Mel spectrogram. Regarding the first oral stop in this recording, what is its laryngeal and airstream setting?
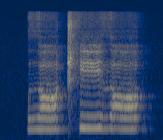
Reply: click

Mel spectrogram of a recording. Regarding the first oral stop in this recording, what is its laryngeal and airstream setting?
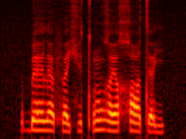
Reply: implosive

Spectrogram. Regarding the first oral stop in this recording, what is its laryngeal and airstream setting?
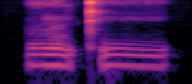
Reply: ejective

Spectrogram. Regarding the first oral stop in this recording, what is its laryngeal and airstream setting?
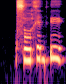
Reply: plain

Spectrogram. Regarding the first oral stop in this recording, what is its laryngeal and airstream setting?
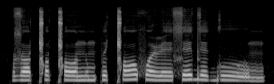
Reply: click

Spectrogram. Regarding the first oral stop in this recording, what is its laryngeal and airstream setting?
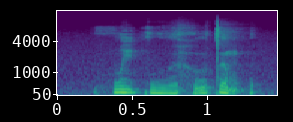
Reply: plain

